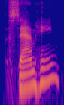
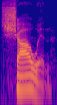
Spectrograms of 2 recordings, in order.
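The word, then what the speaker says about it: Samhain: where pris right uh it's spelled if when you look at it it's spelled Sam ha oh s i Sam ha but you pronounce it shawin shawin okay yeah and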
